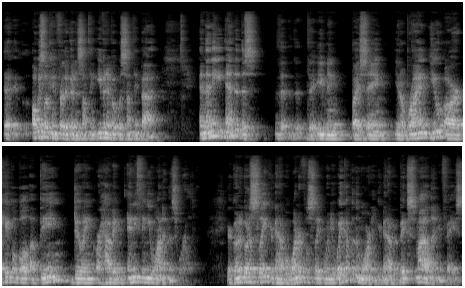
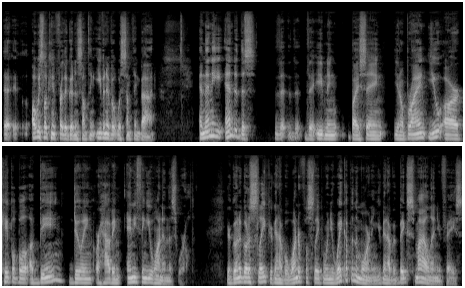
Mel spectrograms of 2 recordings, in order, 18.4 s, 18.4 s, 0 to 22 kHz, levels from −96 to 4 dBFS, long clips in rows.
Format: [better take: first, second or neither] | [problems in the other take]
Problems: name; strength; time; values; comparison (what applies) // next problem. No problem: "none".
second | off-mic speech; far // room echo; slight; dies away in 0.4 s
